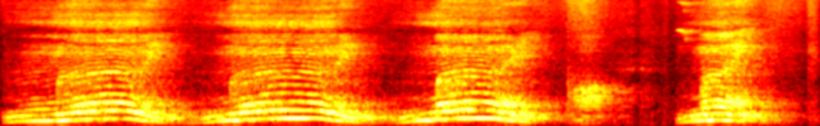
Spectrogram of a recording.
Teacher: E as vogais nazais, né? O som sai ali um pouquinho pelo nariz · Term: vogais nasais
